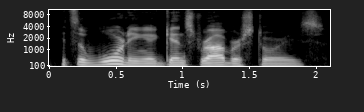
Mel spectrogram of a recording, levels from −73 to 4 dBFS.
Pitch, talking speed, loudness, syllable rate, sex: 130 Hz, 170 wpm, -18 LUFS, 5.2 syllables/s, male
